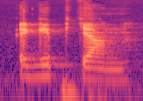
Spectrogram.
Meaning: Egyptian (male person)
- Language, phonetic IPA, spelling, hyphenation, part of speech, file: Czech, [ˈɛɡɪpcan], Egypťan, Egyp‧ťan, noun, Cs-Egypťan.ogg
